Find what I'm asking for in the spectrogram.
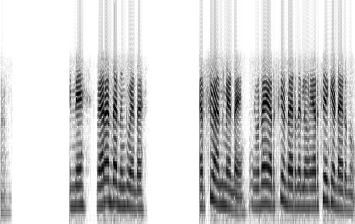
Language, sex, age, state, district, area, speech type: Malayalam, female, 30-45, Kerala, Alappuzha, rural, conversation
